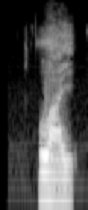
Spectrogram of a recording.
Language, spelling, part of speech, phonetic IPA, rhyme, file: Russian, лай, noun / verb, [ɫaj], -aj, Ru-лай.ogg
- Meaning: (noun) bark (of a dog or other animal), barking, yelp; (verb) second-person singular imperative imperfective of ла́ять (lájatʹ)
